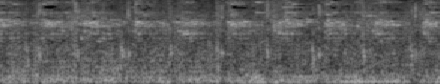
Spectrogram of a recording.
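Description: Clip-clop of a horse pulling a cart, with quick, steady hoofbeats over a dense, rumbling background.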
